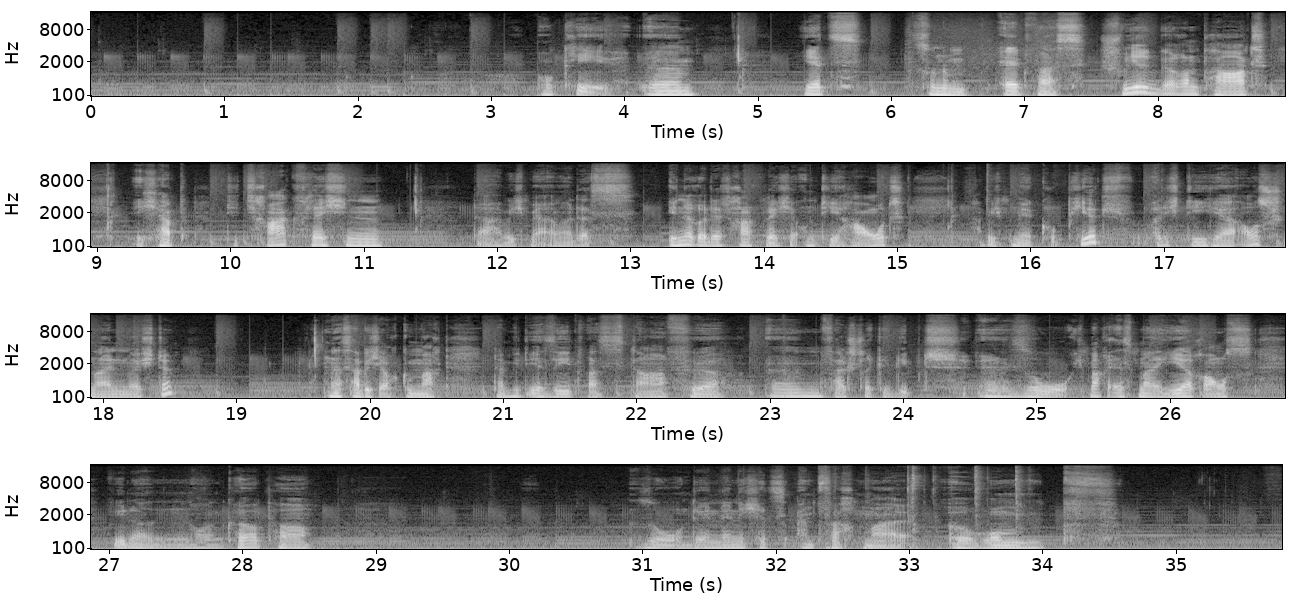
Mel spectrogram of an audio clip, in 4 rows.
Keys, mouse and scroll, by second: 0.0-2.9 drag, 3.2 scroll down 2, 25.6 click, 27.1 click, 29.9 scroll down 2, 30.6 scroll down 2, 31.3 click, 32.3 F2, 32.7-34.2 typing.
